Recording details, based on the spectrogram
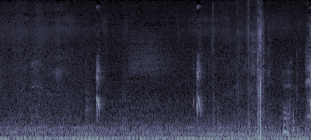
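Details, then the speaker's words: Infant girl making brief, regular small squeaky hiccups about every two seconds over steady room noise, sounding like a squeeze toy; infant hiccups. "She sounds like a toy. Did you get her little hat? Yep. She looks like a little toy. Like a little squeeze toy. Because she squeaks."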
